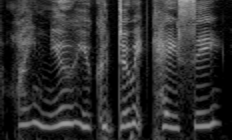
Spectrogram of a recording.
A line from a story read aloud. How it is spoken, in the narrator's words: she shouts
